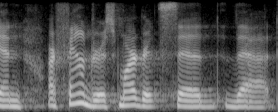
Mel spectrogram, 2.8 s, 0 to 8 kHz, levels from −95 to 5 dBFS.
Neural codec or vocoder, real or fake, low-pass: vocoder, 44.1 kHz, 80 mel bands, Vocos; fake; 7.2 kHz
